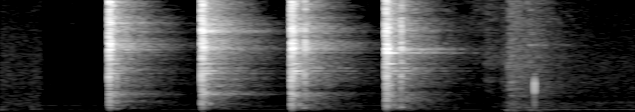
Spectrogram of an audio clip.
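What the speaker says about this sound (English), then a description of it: "I'm gonna grab my hammer real quick and we can press that in" Four sharp, evenly spaced hammer blows ring out close by as a seal is driven into a boat trailer hub, followed by a lighter fifth tap.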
